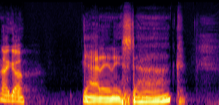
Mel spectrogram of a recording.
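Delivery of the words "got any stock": loud, belted-out put-on voice. Acting out a line said around town: Steve Urkel voice. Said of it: "are you being Steve Urkel?".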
